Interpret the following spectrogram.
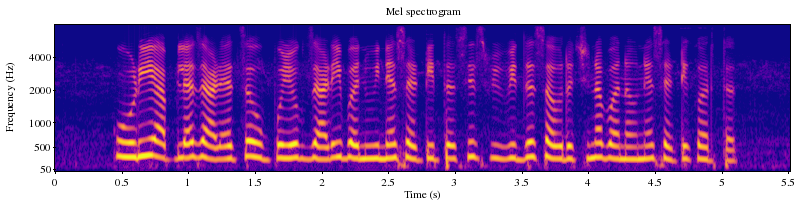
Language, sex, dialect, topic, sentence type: Marathi, female, Northern Konkan, agriculture, statement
